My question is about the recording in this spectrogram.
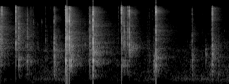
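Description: Black plastic case of an HP laptop battery pack cracking and snapping as a small flat screwdriver pries its seam apart: a quick run of sharp clicks, the last about a second and a half in.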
